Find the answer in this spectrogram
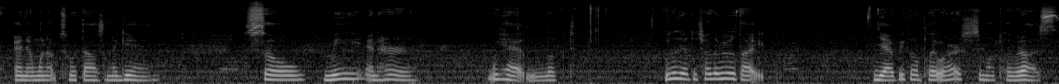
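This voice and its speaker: A woman with a slight Baltimore accent speaks at a medium pitch and a moderate pace. Her intonation is fairly even, broken by long, frequent pauses. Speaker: storytime vlogger. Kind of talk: storytime.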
